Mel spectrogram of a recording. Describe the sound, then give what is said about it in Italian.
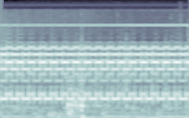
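A telephone line connecting and ringing as a caller from Palermo phones in: a steady, buzzing electronic ring tone fills the whole moment, loud, with a brief soft thump partway through and no voices. “E se vogliamo sentire anche qualcuno che magari telefona, non lo so se si può fare, ma credo di sì, ho due domande pronte,”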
